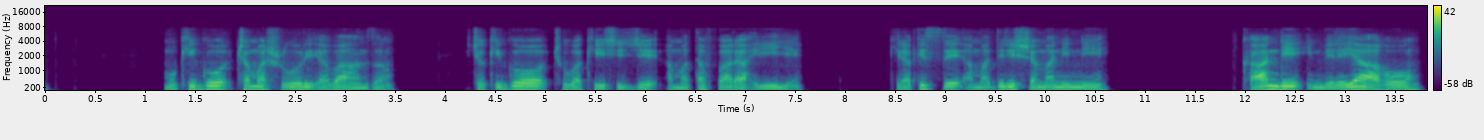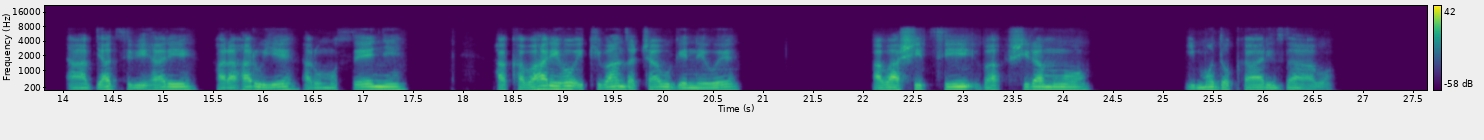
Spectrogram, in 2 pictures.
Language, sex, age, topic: Rundi, male, 36-49, education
